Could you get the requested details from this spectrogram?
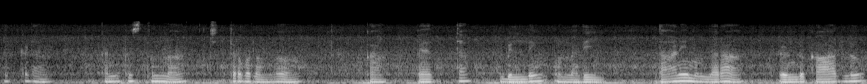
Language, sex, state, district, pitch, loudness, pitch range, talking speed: Telugu, male, Andhra Pradesh, Sri Satya Sai, 120 Hz, -19 LUFS, 115-135 Hz, 90 wpm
